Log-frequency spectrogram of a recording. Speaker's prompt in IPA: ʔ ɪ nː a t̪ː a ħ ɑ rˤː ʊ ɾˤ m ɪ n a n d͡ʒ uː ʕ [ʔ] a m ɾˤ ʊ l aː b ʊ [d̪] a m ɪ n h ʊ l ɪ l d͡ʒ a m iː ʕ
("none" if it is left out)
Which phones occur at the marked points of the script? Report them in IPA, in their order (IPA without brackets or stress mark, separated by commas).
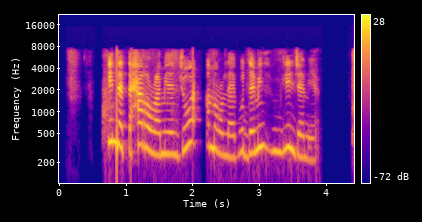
ʔ, d̪ː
